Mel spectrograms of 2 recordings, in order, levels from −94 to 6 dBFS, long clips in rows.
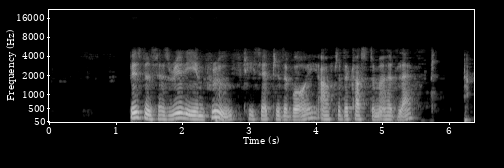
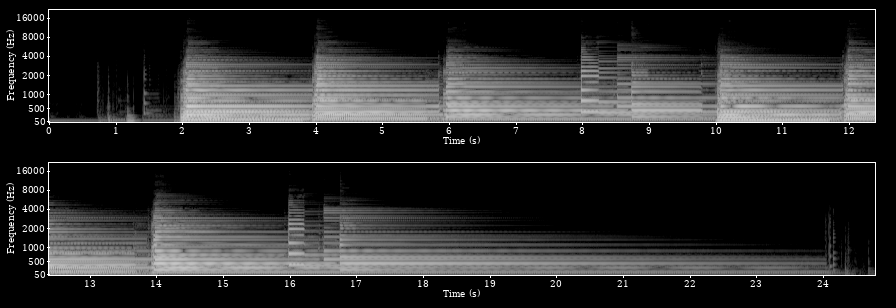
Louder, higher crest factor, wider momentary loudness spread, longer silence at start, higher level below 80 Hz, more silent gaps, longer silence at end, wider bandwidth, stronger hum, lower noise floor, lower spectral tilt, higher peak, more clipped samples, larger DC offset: second, -26 LUFS vs -21 LUFS; about the same, 20 dB vs 20 dB; second, 10 LU vs 18 LU; first, 1.2 s vs 0.9 s; second, -64 dBFS vs -52 dBFS; first, 5.95-6.21 s vs none; second, 0.1 s vs 2.5 s; second, 5.6 kHz vs 6.6 kHz; neither; first, -80 dBFS vs -63 dBFS; about the same, -10.5 dB/octave vs -9.5 dB/octave; second, -8 dBFS vs -2 dBFS; neither; neither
